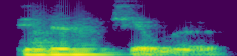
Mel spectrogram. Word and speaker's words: enantiomer: Enantiomer. Enantiomer. Stress on that second.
